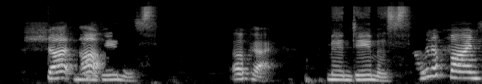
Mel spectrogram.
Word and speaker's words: mandamus: Mandamus. Shut up. Mandamus.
